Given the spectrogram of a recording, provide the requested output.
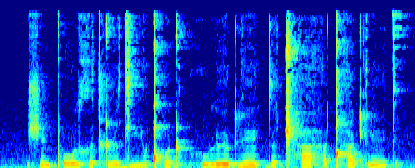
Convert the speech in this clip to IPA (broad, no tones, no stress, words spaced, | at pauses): ʃẽɖpʼo̰lxət ʈʏːldʲə̰nʲoǃʰoɖ | hṵl ʏːɖ ɡẽːtd̪œl ǁʰa ha̰ǃʰaɖɡrẽːt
